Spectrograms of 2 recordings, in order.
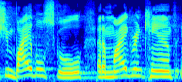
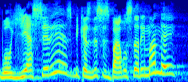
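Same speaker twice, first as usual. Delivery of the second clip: sunny, beaming, quick cheerful delivery, acted; 3 semitones higher than usual. A parent retells her son's answer to a woman asking about a Bible, loud and smiling. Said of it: "with a loud voice and a smile".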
